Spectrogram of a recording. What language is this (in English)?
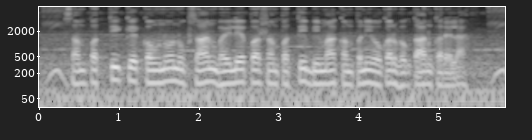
Bhojpuri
